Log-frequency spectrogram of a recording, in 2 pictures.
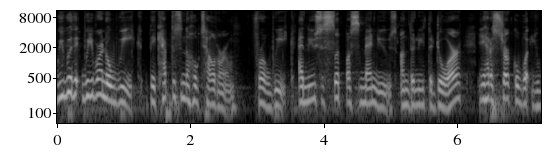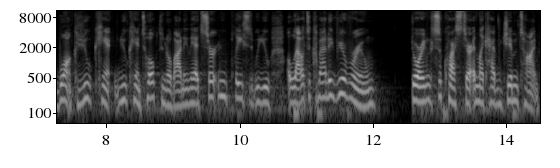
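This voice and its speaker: Someone with a New York accent talks at a very fast pace with lively intonation, on a very clean recording with a silent background. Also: woman, fairly low pitch for a woman. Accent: Staten Island (New York). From US Northeast, Staten Island, New York. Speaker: reality TV contestant. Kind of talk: casual chat. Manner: animated.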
